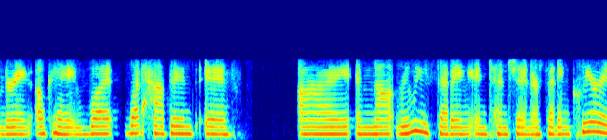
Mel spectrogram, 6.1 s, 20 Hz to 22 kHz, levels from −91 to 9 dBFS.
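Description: Speech runs through the whole clip with tandem speech coding from start to finish. It sounds rough, dull and warbly. Nothing is left above about 3.8 kHz. The sound fits a call passed through three speech codecs in a row, likely low-rate coders such as iLBC and G.729A. Each was decoded and coded again at a network border, so every coder worked on the previous coder's losses, and the damage built up.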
